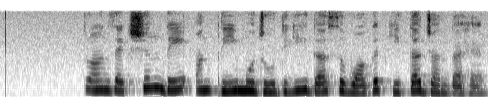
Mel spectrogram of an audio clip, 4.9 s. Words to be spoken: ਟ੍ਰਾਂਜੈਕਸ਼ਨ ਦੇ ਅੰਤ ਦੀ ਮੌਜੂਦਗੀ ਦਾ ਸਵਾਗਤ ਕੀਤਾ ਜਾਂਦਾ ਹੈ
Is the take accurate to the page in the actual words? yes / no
yes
